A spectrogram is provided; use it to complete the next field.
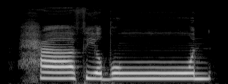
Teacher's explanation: ضو کی ادائیگی زبان کے سر اور اوپر والے دانتوں کے اندرونی کناروں سے ہے. کیونکہ ضو حروف التفخیم میں سے ہے تو ہم یہ حرف کو موٹی آواز میں پڑھیں گے. · حرف الحا کو ہم حلق کے درمیان والے حصے سے ادا کریں گے. پھر یہاں حرف الضو ہے اور ضو کی ادائیگی زبان کے سر اور اوپر والے دانتوں کے اندرونی کناروں سے ہے.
